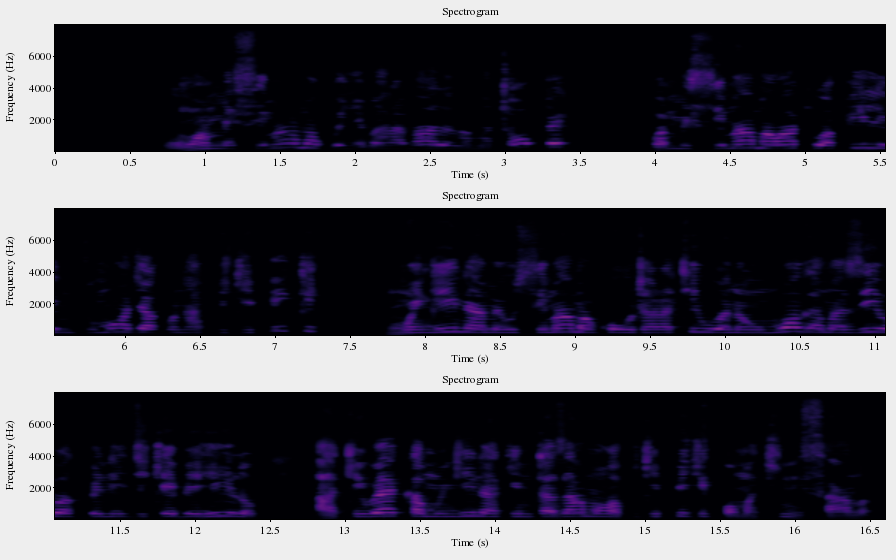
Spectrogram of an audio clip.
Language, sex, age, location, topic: Swahili, male, 18-24, Kisii, agriculture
